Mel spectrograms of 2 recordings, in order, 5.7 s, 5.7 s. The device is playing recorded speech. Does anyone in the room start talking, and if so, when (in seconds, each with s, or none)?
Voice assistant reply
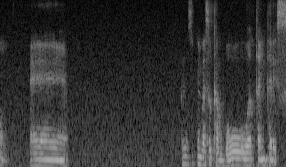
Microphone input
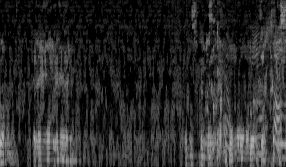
4.3 s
